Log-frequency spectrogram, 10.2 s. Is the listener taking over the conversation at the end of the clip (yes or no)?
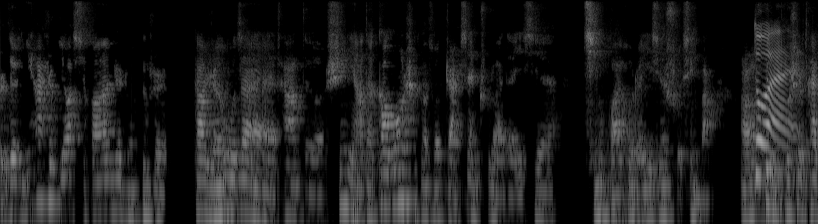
no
